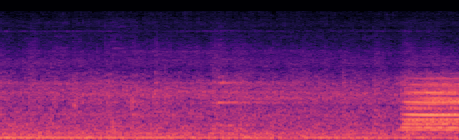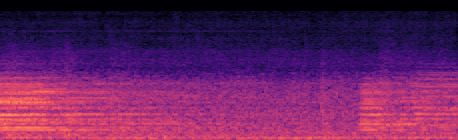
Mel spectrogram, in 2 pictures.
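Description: Long Island Rail Road diesel train pulling away with a steady low engine rumble. Its locomotive horn sounds a chord twice: a blast of about a second roughly three seconds in, and a second blast starting near the end.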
